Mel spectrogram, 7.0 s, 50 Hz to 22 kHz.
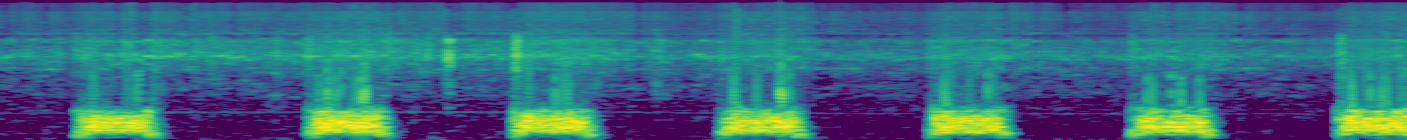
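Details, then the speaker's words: Mitral regurgitation heart sound played in an internal medicine lecture: regular heartbeat near 58 a minute with a long, even blowing murmur filling systole. Holosystolic murmur. "ya escucharon la estenosis vitral ahora van a ver lo que es insuficiencia de se escucha bien no es un soo de tipo sistólico Oh Oh"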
